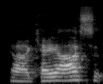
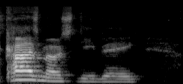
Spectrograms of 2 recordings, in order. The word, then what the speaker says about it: Cosmos DB: Chaos or Cosmos DB. Hey, say it right, or someone's going to be. The guy from Syracuse is going to yell at me. It's Cosmos DB, and this database is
